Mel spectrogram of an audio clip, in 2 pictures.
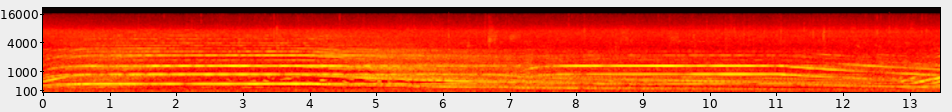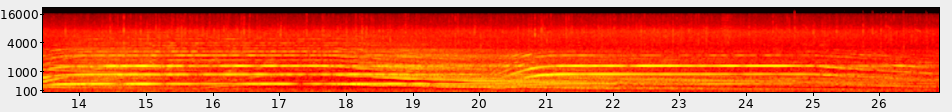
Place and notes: Utena, Lithuania, warning sirens
The test of the public warning and information system.
Utenos apskritis, Lietuva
